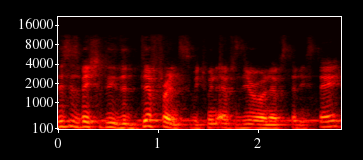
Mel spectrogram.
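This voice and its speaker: A man's voice with ordinary pitch variation. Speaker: professor. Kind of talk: lecture. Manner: fast.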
